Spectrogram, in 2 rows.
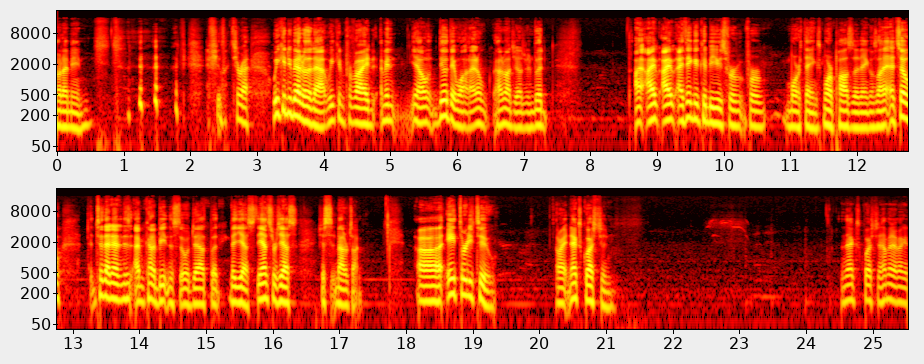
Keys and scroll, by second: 18.1-19.4 typing, 20.0 ctrl+[, 20.4 shift+z, 20.6 shift+z.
